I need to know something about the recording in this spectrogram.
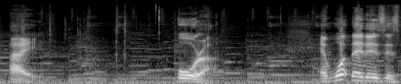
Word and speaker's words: ora: then the next one is o r a aura and what that is is basically a greeting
